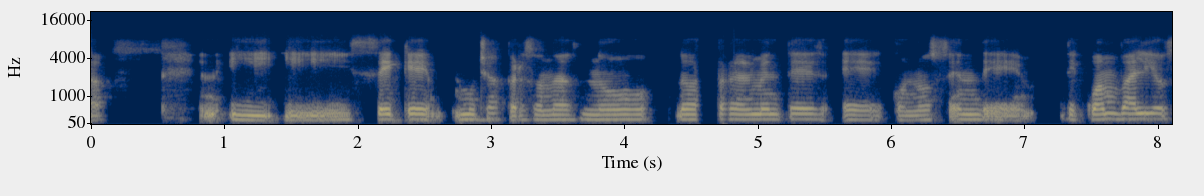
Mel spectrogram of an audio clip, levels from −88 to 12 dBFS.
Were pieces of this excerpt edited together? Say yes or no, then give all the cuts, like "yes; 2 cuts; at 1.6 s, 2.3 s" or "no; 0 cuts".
yes; 1 cut; at 4.3 s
